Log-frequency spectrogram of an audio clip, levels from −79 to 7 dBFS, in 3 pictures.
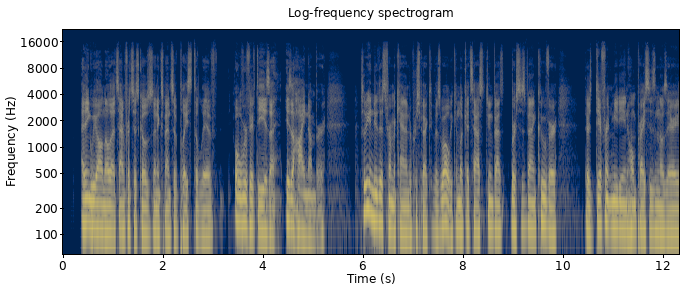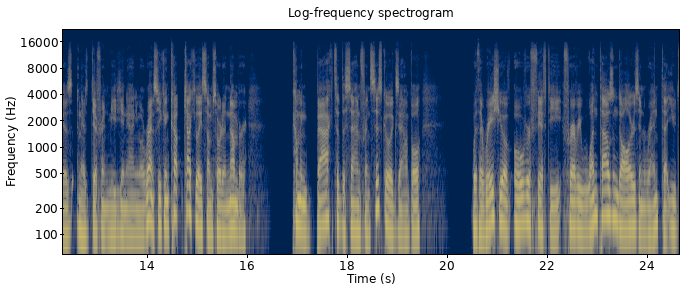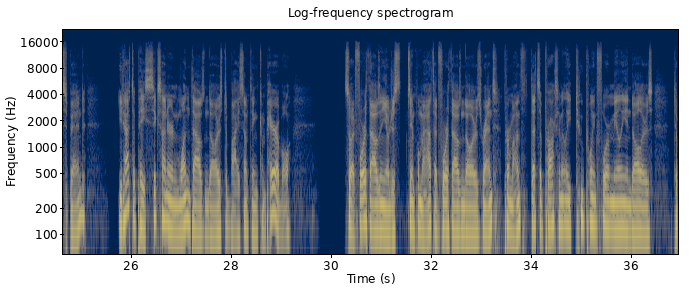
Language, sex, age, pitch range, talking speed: English, male, 20-39, 105-125 Hz, 180 wpm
